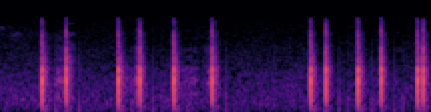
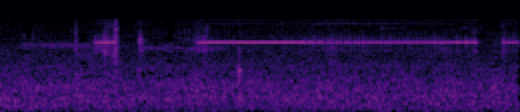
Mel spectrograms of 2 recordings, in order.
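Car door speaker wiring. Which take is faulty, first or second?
second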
